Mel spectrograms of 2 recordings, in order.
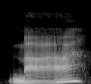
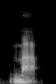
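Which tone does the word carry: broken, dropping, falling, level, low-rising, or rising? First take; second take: low-rising; dropping. First: The word is said on a dipping-rising tone. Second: The word is said on a heavy dropping tone. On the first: The word means grave. "Det betyr grav" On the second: The word means rice seedling. "som betyr en liten risplante"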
